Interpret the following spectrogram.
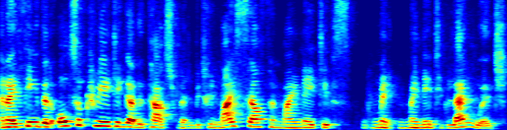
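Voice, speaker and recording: A woman with an Italian accent at a fairly quick pace, with ordinary pitch variation. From Italy. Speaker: literature researcher and poet. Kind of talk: interview talk. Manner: hesitant, many fillers.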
